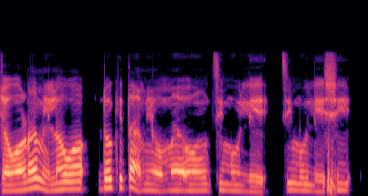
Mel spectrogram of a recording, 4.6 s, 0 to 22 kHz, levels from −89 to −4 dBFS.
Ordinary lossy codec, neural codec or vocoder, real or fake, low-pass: none; none; real; 7.2 kHz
